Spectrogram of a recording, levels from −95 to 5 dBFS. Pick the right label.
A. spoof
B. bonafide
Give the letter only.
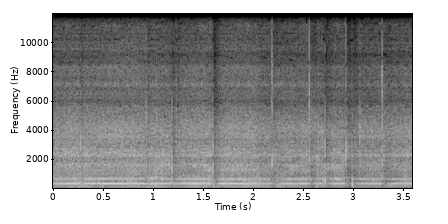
A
